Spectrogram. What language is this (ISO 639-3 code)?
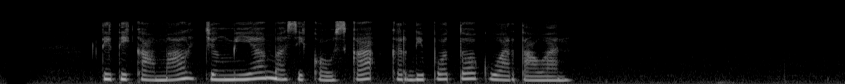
sun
